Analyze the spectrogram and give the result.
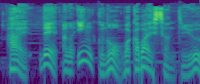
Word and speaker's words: INQ: それぐらい、インク、はい、インク、ごめんなさいです。聞いてる方に説明すると、株式会社インク、 INQ と書いて、はい、インクという会社の代表が若林さんですね。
